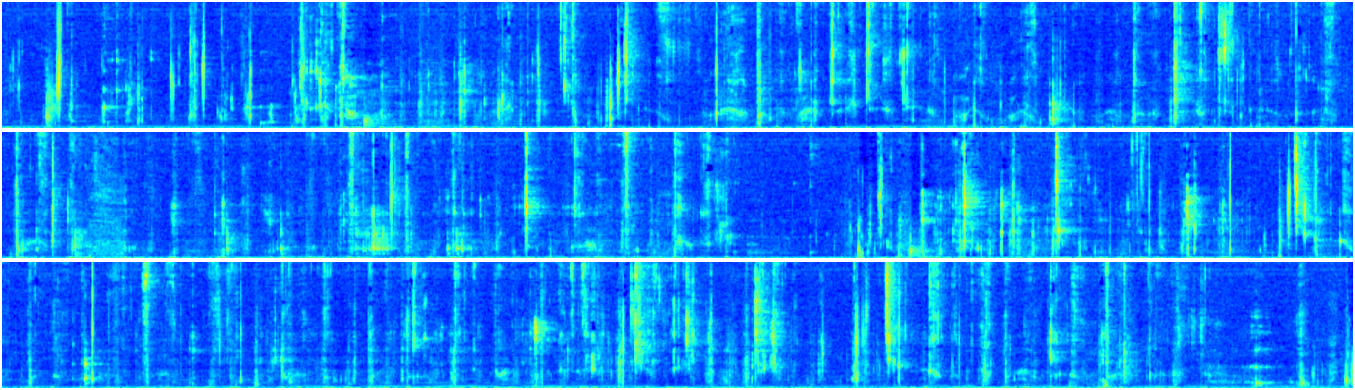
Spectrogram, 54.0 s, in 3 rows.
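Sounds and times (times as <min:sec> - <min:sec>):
biting and chewing pastries: 0:00.0 - 0:54.0
steady low hum: 0:00.0 - 0:54.0
mouth clicks and smacks: 0:28.8 - 0:32.4, 0:33.1 - 0:35.8.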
